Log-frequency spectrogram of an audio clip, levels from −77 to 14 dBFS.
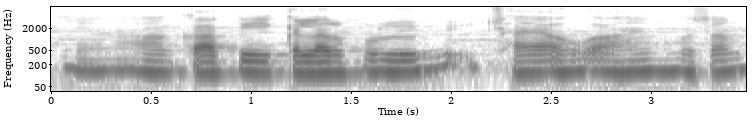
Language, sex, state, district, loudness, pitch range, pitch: Hindi, male, Uttar Pradesh, Budaun, -30 LUFS, 125-140 Hz, 130 Hz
